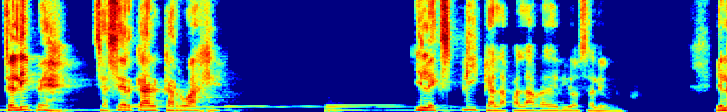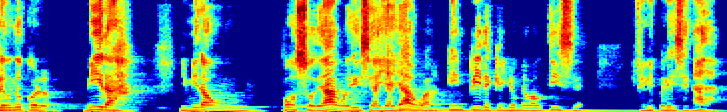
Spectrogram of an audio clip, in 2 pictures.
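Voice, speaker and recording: A man's voice: a little high, normal speed, long pauses. A male pastor with a Peruvian accent preaching a sermon to his congregation, acting out quotes and firing questions at the room. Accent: Peruvian Spanish. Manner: animated, acts out quotes, quizzes the congregation. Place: church hall with congregation. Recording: long hall reverb, faint music.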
